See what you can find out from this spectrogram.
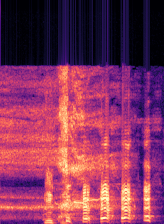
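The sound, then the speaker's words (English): Guttural, rasping breaths like a death rattle come as a rhythmic series of rough voiced gasps, fairly loud and heard alone after a brief silence. “That breath, that guttural breath. Oh, man. That's like a death rattle almost.”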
